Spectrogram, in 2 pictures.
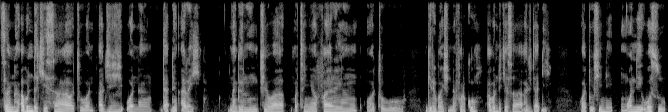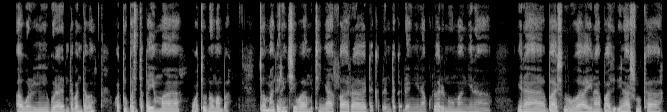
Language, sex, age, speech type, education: Hausa, male, 15-29, spontaneous, tertiary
